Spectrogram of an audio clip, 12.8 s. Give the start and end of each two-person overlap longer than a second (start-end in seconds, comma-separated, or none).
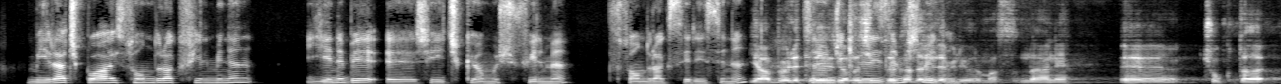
8.1-9.6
